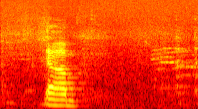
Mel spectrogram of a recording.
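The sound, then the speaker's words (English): A cat gives a single short meow, clear and tonal, lasting about a quarter second over faint steady background hiss, with quiet noise afterward. “I'm glad the cat has spoken because the cat reminded me.”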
